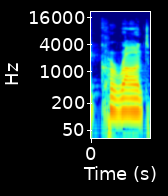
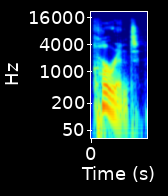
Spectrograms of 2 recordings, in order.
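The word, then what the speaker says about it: currant: we have current c-u-r-r-a-n-t i would kind of want to say qurant but no it's current i think this is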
